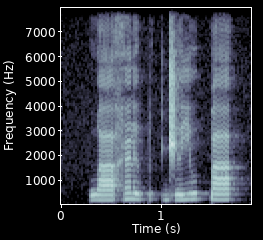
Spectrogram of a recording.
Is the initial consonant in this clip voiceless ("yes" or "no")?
no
